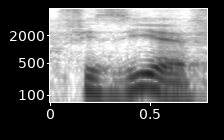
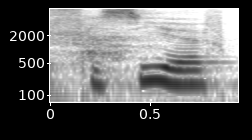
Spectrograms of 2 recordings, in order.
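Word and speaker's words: Fiziev: Fisiev. – Fisiev, gut ausgesprochen, mein Freund. Sehr, sehr gut ausgesprochen.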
